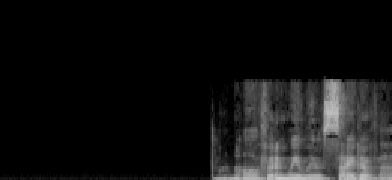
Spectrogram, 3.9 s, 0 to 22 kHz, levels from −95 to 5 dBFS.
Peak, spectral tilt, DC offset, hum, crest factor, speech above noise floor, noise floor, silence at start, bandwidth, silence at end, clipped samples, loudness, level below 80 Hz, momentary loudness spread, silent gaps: -6 dBFS; -4.5 dB/octave; under 0.1%; none; 22 dB; 61 dB; -84 dBFS; 2.1 s; 12.5 kHz; 0 s; under 0.1%; -22 LUFS; -72 dBFS; 12 LU; none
